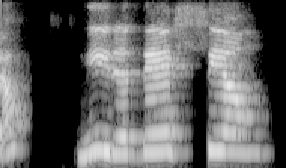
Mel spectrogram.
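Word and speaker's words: अनिर्देश्यम्: अनिर्देश्यम – यह 'सूरज' से 's' नहीं है, यह 'शालगम' (sh) से 'sh' है, आधा ' sh' के रूप में।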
